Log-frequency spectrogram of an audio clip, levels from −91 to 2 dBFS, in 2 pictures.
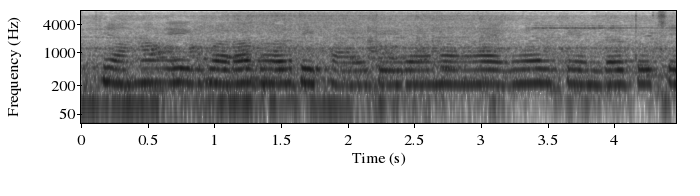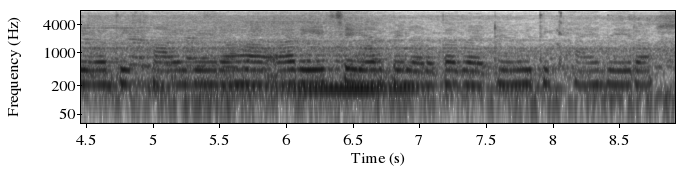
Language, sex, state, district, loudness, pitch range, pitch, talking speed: Hindi, female, Chhattisgarh, Raipur, -15 LUFS, 210-220 Hz, 215 Hz, 175 wpm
